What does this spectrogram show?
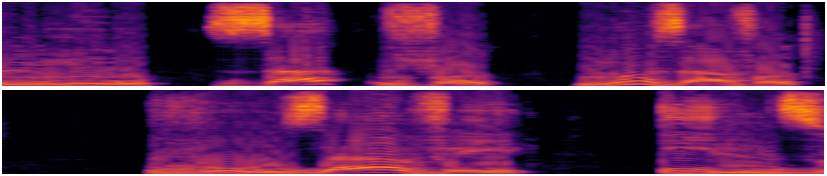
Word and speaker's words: nous avons: الحرف المتحرك هيخلي الاس تنطق زد، فانا بنطق زد بس مش بكتبها، يعني دي بتبان في النطق. يعني هقول نو زافون، نو زافون، vous avez، ils ont، elles ont.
